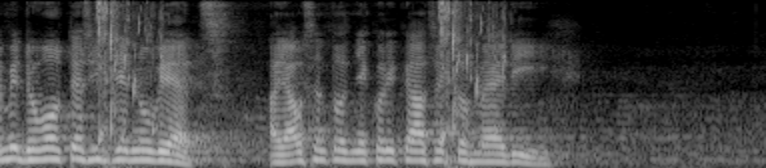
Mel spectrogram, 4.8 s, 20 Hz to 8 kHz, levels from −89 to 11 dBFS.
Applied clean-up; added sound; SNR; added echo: none; Splash, splatter; 13 dB; reverberation time 0.6 s.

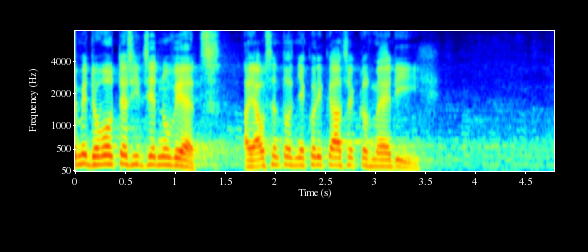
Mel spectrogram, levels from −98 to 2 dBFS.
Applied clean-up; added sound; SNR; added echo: none; none; none; none.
